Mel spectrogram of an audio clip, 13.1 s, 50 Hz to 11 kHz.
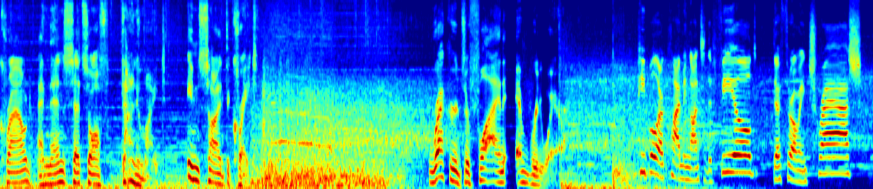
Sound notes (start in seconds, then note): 3.8 dynamite booming; 8.4 crowd clamoring; 8.4 explosion booming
